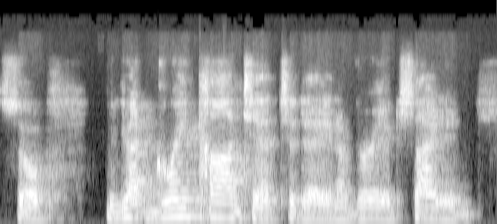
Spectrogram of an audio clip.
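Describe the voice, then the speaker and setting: The pace is moderate as a man speaks with hardly any background sound. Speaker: webinar host. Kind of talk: event introduction. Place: home room. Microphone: webcam.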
